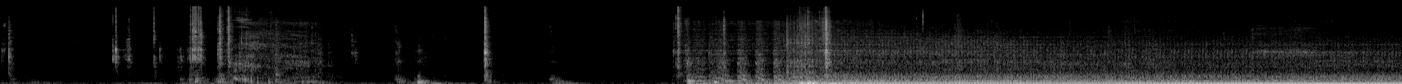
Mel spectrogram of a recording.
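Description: Optare Alero minibus's diesel engine being started: a few scattered clicks and knocks, then about seven seconds in the starter cranks for about a second. The engine catches with a loud burst and settles into a steady idle.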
